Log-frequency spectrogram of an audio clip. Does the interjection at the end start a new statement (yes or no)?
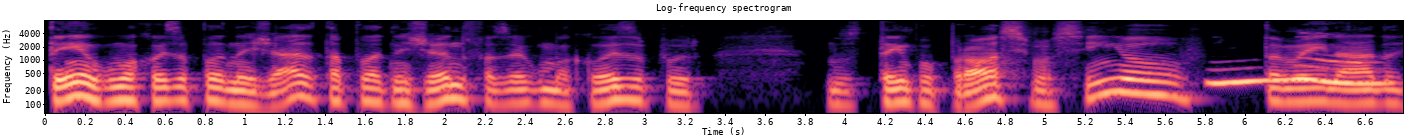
yes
